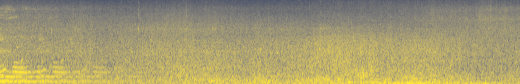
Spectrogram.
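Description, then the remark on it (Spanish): Steady rushing ocean waves wash in and out at a constant moderate level, a broad watery roar with a faint tonal hum at the start and a slight swell near the end. “El sonido de las olas recorriendo.”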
